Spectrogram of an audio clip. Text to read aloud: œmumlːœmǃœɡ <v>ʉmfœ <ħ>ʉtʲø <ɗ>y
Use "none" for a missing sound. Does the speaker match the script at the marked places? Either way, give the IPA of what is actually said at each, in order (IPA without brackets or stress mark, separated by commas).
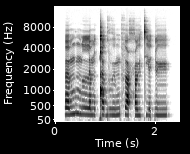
v, ħ, ɗ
